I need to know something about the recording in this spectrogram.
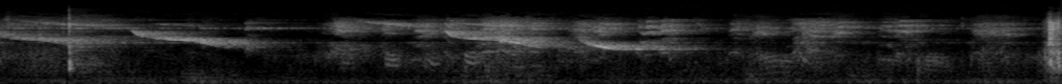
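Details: Pregnant mother monkey named Jane gives a run of high, squealing calls, each sliding steeply downward, several in close succession with short gaps, over faint clicks and rustling.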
